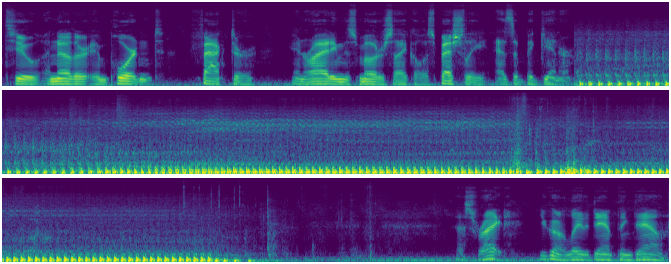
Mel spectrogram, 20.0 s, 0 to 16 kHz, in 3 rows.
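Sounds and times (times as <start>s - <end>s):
motorcycle engine thumping: 5.8s - 17.1s.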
